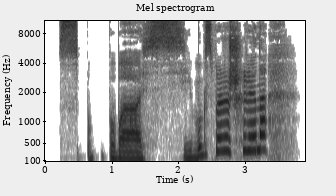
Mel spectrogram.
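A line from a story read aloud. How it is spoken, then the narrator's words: Hurried mutter. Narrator (Russian): пробормотал он, поспешно отворачиваясь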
